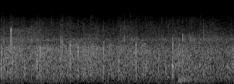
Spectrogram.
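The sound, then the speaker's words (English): Audience applause following a Bible story retelling: a steady, dense patter of many hands clapping, fairly even in loudness throughout, with no voices over it. “I think we can give them all a clap.”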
